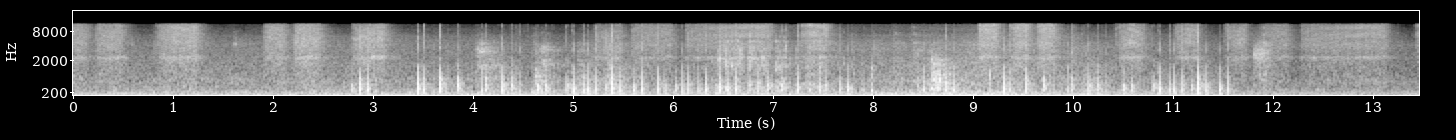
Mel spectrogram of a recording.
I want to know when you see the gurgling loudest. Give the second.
7 s.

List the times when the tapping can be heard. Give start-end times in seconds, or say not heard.
2.7-11.7.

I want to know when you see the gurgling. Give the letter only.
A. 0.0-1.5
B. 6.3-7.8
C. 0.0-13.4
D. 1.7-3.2
B.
